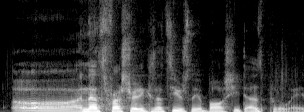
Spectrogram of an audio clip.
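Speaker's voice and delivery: a sudden high "oh" then fast and loud; fast, loud, exasperated commentary; frustrated outburst. Real, not acted. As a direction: blurt out the frustration at the missed ball. Groaning at a missed kill.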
